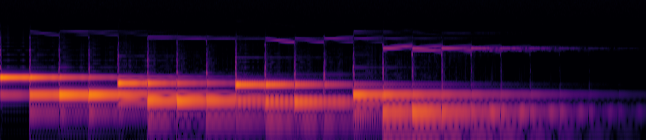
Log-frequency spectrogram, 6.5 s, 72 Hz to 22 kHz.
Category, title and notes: Music > Solo instrument
Apple A Day Synth Keys - 102BPM A# Minor
Synth key melody in A# minor at 102 BPM. Made using Vital in REAPER.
